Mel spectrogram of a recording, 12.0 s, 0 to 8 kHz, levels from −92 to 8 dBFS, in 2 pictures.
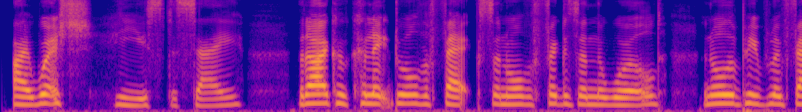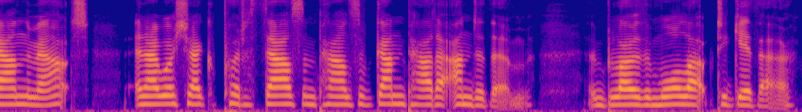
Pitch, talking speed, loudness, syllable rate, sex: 210 Hz, 235 wpm, -19 LUFS, 5.5 syllables/s, female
